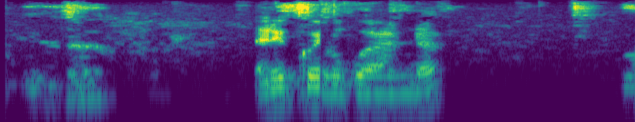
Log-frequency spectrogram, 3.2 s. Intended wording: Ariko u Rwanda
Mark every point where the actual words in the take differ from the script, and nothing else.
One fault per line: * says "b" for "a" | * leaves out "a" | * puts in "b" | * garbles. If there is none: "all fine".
all fine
